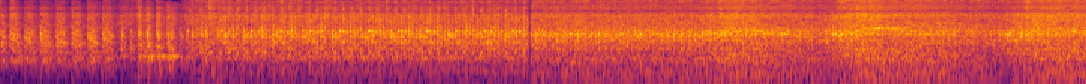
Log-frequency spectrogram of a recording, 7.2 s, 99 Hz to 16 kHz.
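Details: 1993 Ford F250 7.3 IDI factory ATS turbo diesel, 280,000 miles, first start after replacing all glow plugs and the leaking injector return lines: brief crank, catches and settles into an even, clattery idle with no misses; runs healthy.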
